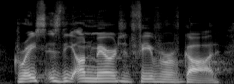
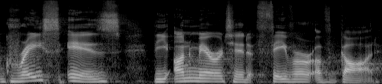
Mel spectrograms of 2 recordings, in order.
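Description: First: Said in the usual way. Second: Grace is the unmerited favor of God, said slowly for note-taking; slow dictation. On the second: Shown as a demonstration. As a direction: dictate it slowly so they can write it down. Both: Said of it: "you can write this down".

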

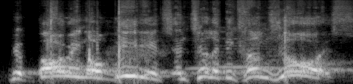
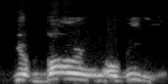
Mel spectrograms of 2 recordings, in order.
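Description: First: Loud, stressing borrowing; emphatic shouted return; shouted emphatic repeat. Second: Said in the usual way. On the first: Real, not acted. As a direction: drive the repeat home louder. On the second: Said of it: "repeat louder".

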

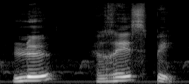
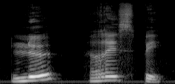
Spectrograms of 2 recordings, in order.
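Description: First: "Le respect" with a pause after "Le" and a throaty R; French R. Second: "Le respect" slow, guttural French R. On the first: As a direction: split "Le" off, then "respect" with a uvular R. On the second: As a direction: say "Le respect" slowly with a throaty R. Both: Shown as a demonstration. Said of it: "La segunda palabra va a ser respect".

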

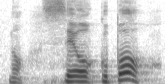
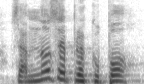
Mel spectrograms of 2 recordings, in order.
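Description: First: "no, se ocupó" drawn out slowly, landing on "ocupó"; slow down and lean on "se ocupó"; preacher's slowed punchline; slow emphatic punchline. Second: Said in the usual way. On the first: Acted. Preacher contrasts worry and action.

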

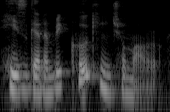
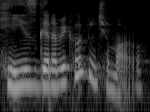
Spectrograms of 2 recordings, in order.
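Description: First: He's run together into one quick syllable; contracted he's. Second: Said in the usual way. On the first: Shown as a demonstration. Teacher shows the contraction sounds more harmonious. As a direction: join he and is smoothly into He's. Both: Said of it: "se você juntar o is com o he".

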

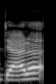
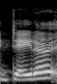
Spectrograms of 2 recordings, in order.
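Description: First: Data said "DAT-uh"; short-A data. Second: Data said "DAY-tuh"; long-A data. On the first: Friends argue over the word, data with short A. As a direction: say "data" with a flat A as in "dad". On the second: Friends argue over the word, data with long A. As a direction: say "data" with an AY first. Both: Shown as a demonstration. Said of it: "instead of data".

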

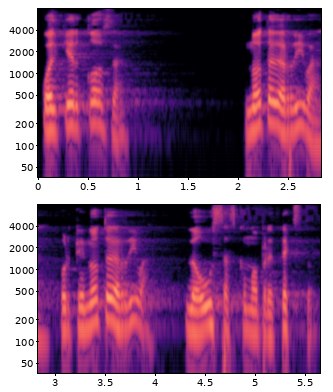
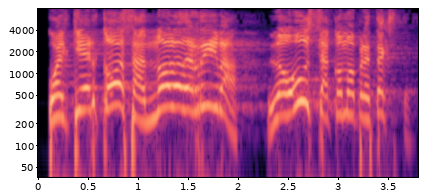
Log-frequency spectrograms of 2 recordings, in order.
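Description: First: Said in the usual way. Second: High, loud rebuke; shouted repeat. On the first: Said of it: "first plain take". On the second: Real, not acted. Preacher rebuking half-hearted servants, shouting. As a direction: hurl the accusation at them. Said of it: "repeats louder after plain take".

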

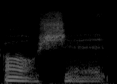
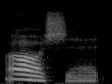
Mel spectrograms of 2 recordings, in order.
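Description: First: Hushed, dawning dread; a low "Oh, shit" to yourself; quiet dread. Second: Louder, alarmed "Oh, shit"; alarmed outburst. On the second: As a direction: blurt it out in alarm. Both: Retold or imitated. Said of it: "you're like".

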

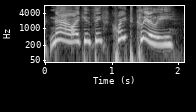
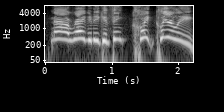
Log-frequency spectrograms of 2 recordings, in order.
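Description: First: Very high, squeaky rag doll; Raggedy Ann's voice. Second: Loud, extremely high squeaky cry; dolls crying out. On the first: Rag doll with her head mended, squeaky. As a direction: chirp it in a piping falsetto. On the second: Dolls rejoicing for their friend, crying out. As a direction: shout it in doll falsetto. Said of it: "cried out the dolls". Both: A narrator's reading.

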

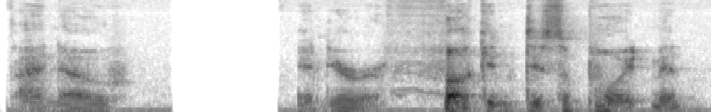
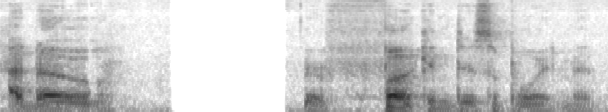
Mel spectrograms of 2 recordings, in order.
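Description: First: Low, soft mock Soldier Boy sneer; lightly voiced cold put-down, lower and softer; Soldier Boy quote. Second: Low, soft mock Soldier Boy sneer, repeated; lightly voiced cold put-down, lower and softer; Soldier Boy quote. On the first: Retelling Soldier Boy's insult to Homelander, low soft sneer. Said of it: "He's like". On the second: Quoting Soldier Boy to Homelander again, low soft sneer. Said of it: "retold quote again".

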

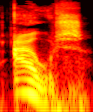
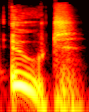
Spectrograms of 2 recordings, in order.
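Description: First: Said in the usual way. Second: "oot" for out, vowel like boot; Canadian "oot". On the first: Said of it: "instead of". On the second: Retold or imitated. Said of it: "they'd say "oot" instead of "out".

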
